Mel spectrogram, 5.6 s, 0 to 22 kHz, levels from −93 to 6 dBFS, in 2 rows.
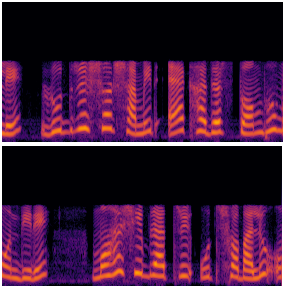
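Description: No technical faults can be heard in the speech, which carries the narrow band of an ordinary G.711 telephone line, from roughly 150 Hz to 3.7 kHz, with at most a faint trace of the coding's quantisation noise following the signal level.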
